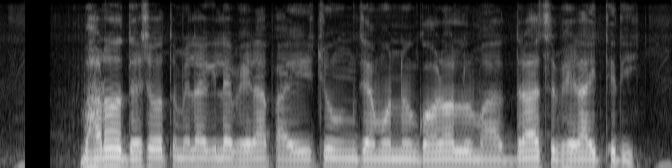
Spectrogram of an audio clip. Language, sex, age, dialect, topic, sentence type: Bengali, male, <18, Rajbangshi, agriculture, statement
